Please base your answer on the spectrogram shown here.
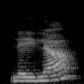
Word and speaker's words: ليلى: ولكن إذا أردنا أن نكتب le prénom ليلى اسم ليلى سوف نكتبه بألف مقصورة. الألف ستكون مقصورة. داكوغ مقصورة يعني avec ياء في الأخير وسننطقها ليلى comme ça. ليلى. Leïla, comme ça.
